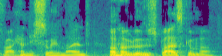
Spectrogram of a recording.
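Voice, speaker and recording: An actor playing a cocky, cowardly petty crook and addict in a crime radio play, talking in brash, sneering slang. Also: male voice, rumbling low, expressive, normal speed, darkish tone, slight background noise. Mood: sheepish.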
